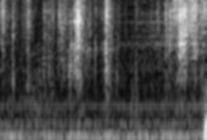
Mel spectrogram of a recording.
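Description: Foil trading-card pack wrapper crinkling as it is crumpled by hand, with faint light clicks of card handling. The crinkling grows louder near the end, over a low steady hum.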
